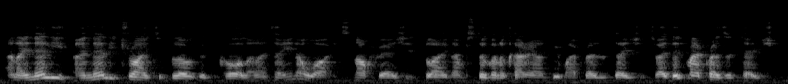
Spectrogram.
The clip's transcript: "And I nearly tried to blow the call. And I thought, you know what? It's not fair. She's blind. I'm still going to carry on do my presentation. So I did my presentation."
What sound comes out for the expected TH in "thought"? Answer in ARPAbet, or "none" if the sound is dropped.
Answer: S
